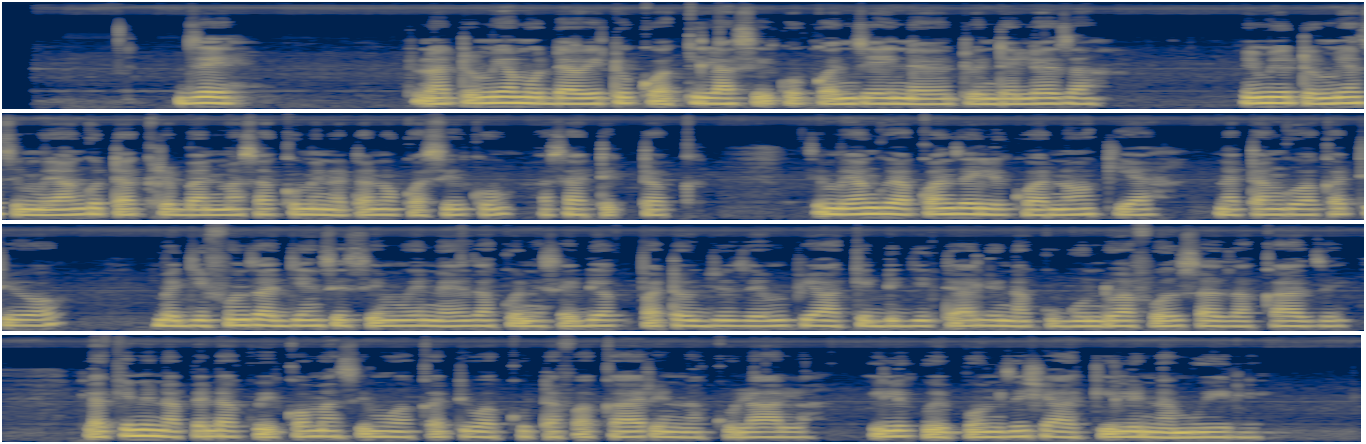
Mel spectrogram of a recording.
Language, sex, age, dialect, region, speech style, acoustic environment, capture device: Swahili, female, 25-34, Kenya - Nairobi Sheng-influenced, Kenya, relaxed, nature, mobile / Linux / Chrome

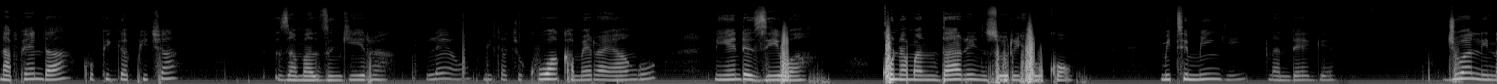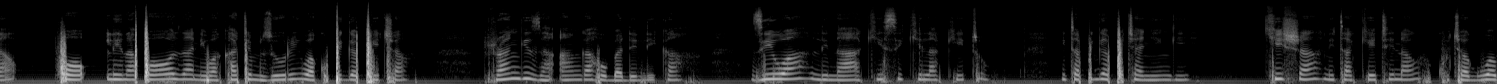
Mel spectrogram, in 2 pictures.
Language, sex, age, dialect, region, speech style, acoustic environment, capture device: Swahili, female, 18-24, Kenya - Nairobi Sheng-influenced, Kenya, relaxed, silence; nature, desktop / Windows / Chrome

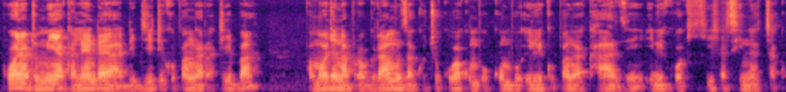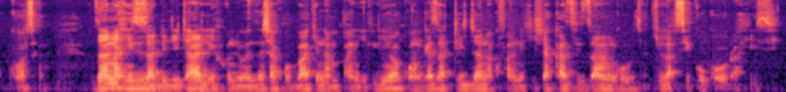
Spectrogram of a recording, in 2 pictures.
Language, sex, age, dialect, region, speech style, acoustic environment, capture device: Swahili, male, 25-34, Kenya - Nairobi Sheng-influenced, Kenya, relaxed; focused, nature; appliances, mobile / Linux / Chrome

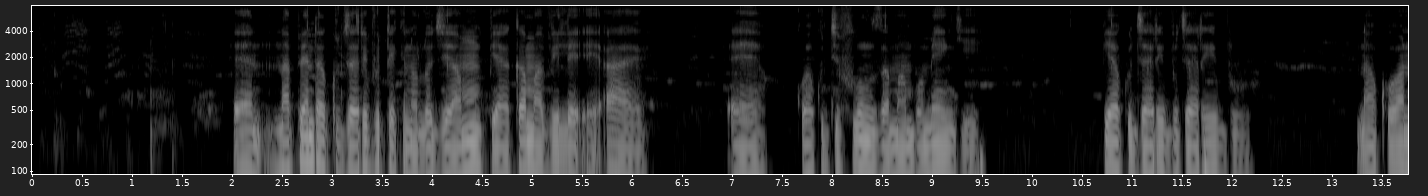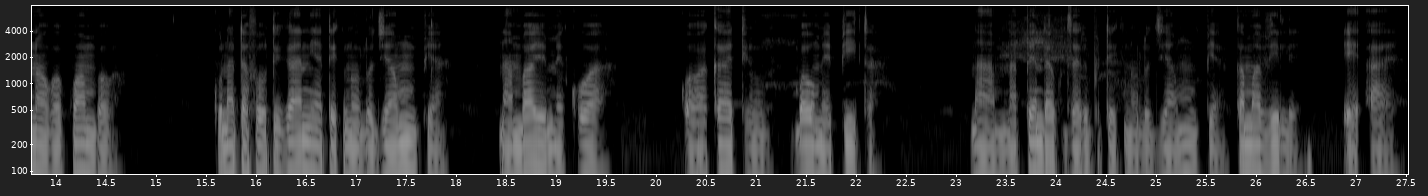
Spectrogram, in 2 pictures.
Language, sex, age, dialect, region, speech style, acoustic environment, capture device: Swahili, male, 18-24, Kenya - Nairobi Sheng-influenced, Kenya, relaxed, people talking, mobile / Linux / Chrome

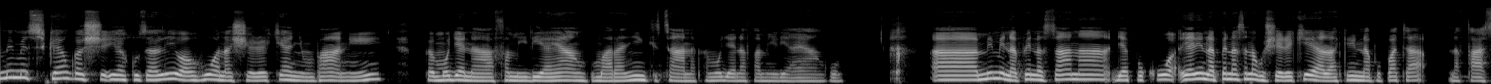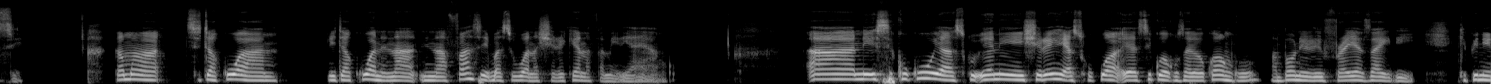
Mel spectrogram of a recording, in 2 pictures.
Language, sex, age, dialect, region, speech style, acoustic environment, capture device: Swahili, female, 25-34, Tanzania - Dar es Salaam, Tanzania, relaxed; happy; focused; excited, silence; nature, mobile / Linux / Chrome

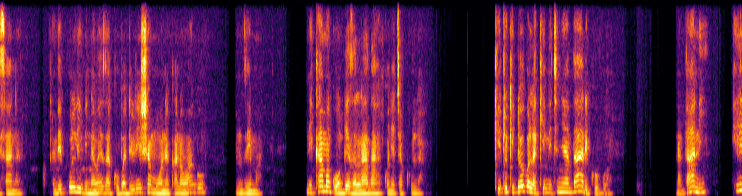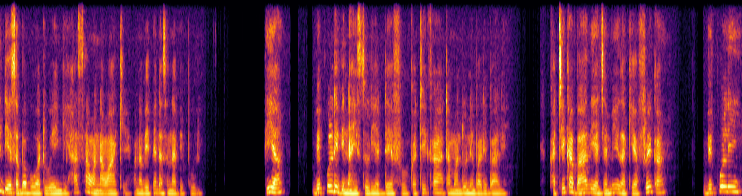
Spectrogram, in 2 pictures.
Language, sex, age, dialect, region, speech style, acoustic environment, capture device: Swahili, male, 18-24, Kenya - Nairobi Sheng-influenced, Kenya, focused, nature, desktop / Windows / Chrome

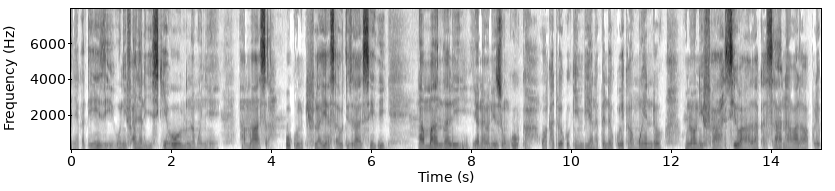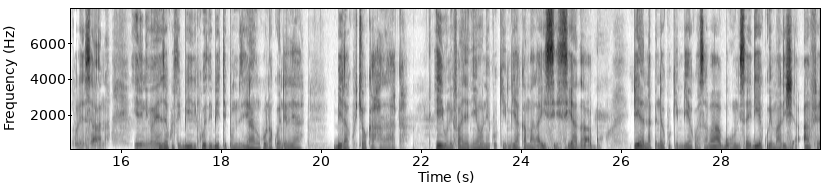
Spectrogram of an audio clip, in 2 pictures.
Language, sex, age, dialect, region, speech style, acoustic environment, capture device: Swahili, male, 25-34, Tanzania - Dar es Salaam, Tanzania, relaxed; focused, silence, mobile / Linux / Chrome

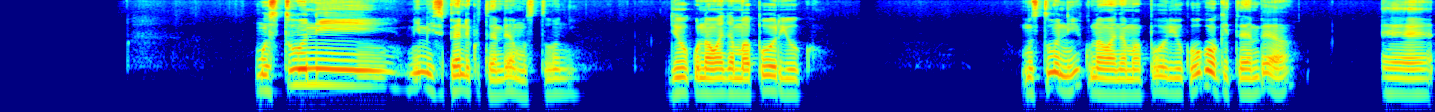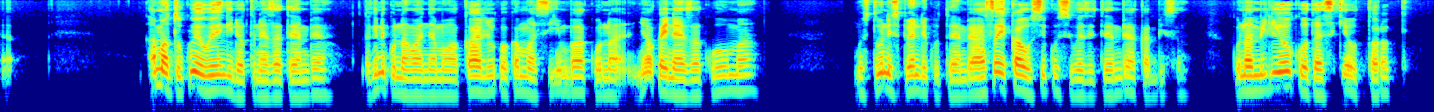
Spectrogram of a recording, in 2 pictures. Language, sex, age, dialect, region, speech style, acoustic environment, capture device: Swahili, male, 25-34, Kenya - Nairobi Sheng-influenced, Kenya, happy, silence, mobile / Linux / Chrome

